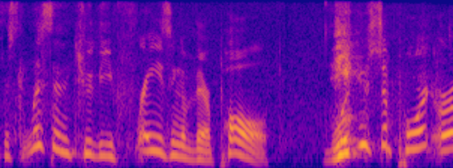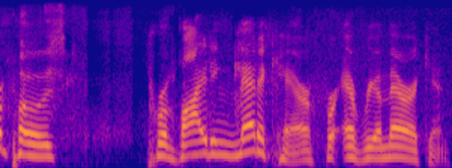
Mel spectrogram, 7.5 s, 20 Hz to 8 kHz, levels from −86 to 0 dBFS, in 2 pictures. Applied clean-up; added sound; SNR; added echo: neural mask model Resemble Enhance denoiser.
